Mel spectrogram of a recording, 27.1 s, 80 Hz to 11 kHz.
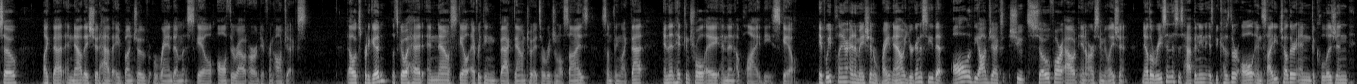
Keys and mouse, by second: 0.7 z, 1.3-3.2 drag, 3.8-6.8 drag, 8.9 KP_1, 9.9 s, 13.4 ctrl+a, 16.3 middle click, 16.3 z, 16.9 space, 17.9 space, 21.5-24.0 middle drag.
